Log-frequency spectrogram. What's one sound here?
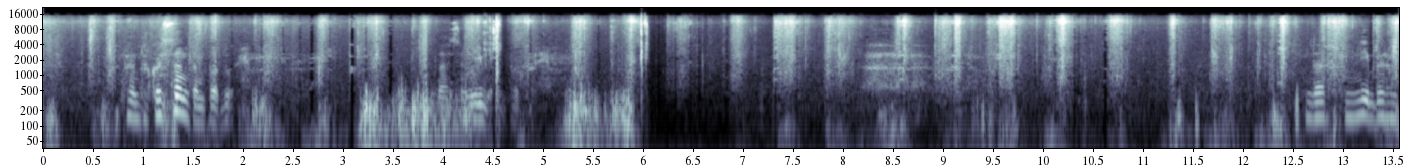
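Footsteps crunch on dry fallen leaves.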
